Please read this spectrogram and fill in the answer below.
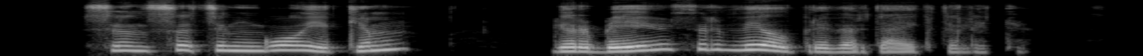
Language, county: Lithuanian, Kaunas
